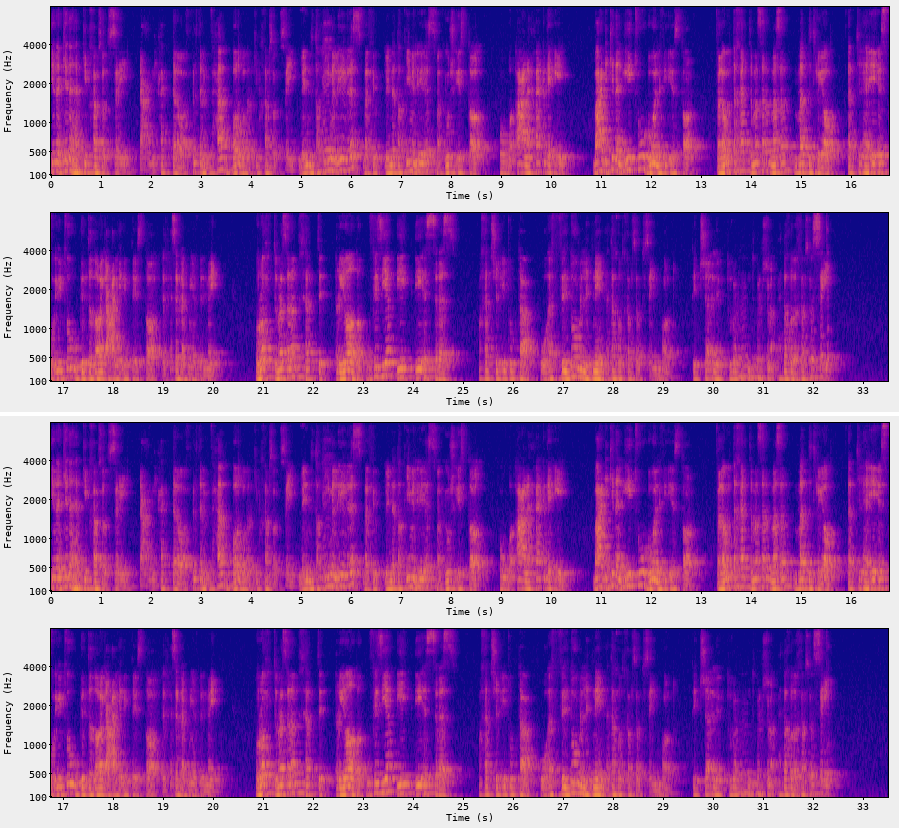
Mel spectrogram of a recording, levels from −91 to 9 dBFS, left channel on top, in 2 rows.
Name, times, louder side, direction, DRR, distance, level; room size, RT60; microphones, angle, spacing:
voice 1, 0.0-8.6 9.0-10.3 10.9-12.9 13.3-20.1 20.9-24.8 25.3-29.2 29.6-32.3, equal, 5° left, 1 dB, 0.4 m, -28 dB
voice 2, 5.3-5.7 30.5-31.0 31.9-32.3, left 2 dB, 60° left, 5 dB, 0.6 m, -37 dB
6.5 x 2.2 x 2.7 m, 0.66 s
head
